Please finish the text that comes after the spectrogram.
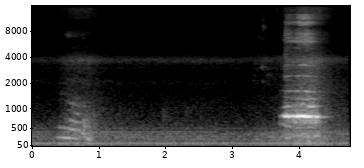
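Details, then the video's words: An adopted female pet parrot with plucked feathers, kept indoors, runs through her repertoire of sound effects: a short low chattering note, a pause of about three seconds, then a louder, brief, harsh, ringing squawk rich in overtones. "Daphne, my little plucked adoptee, going through her sound effects"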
